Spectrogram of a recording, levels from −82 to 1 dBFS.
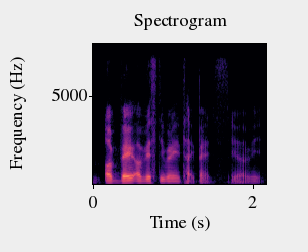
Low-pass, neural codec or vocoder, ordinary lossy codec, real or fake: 7.2 kHz; codec, 16 kHz in and 24 kHz out, 1 kbps, XY-Tokenizer; none; fake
